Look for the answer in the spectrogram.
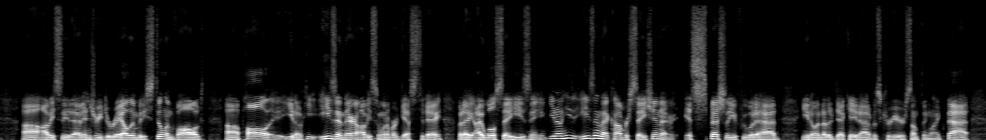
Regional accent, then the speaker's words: Arizona, United States; But it's actually in Phoenix. So it's in my home state.

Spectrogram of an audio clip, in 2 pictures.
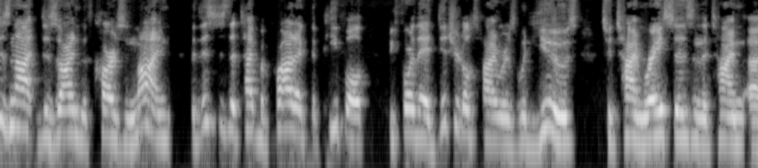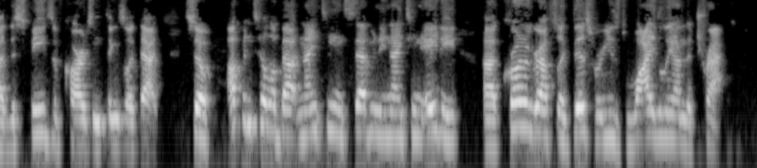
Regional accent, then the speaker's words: Los Angeles, California, United States; I'm from Los Angeles, you grow up in a car culture.

